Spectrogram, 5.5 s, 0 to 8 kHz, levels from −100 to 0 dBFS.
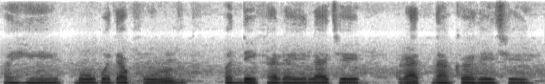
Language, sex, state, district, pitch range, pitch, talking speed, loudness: Gujarati, female, Gujarat, Gandhinagar, 170-175 Hz, 175 Hz, 120 wpm, -18 LUFS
